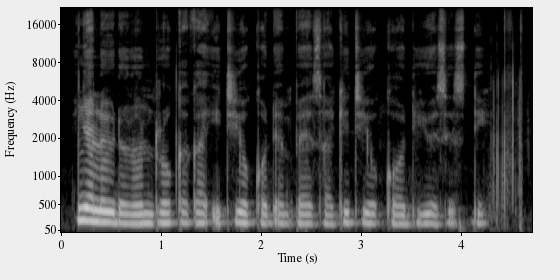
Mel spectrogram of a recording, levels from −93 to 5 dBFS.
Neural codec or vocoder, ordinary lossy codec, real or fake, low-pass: vocoder, 44.1 kHz, 128 mel bands every 512 samples, BigVGAN v2; none; fake; none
